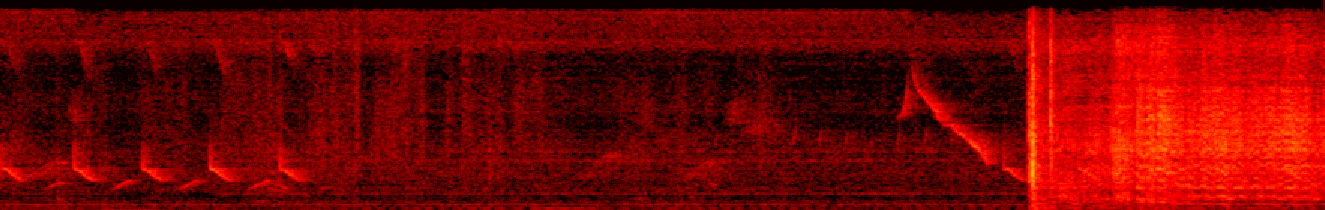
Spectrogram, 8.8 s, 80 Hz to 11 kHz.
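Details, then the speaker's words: Ford F-350 with low-mileage engine, sitting 5-6 years, on a weak substitute battery, fuel fed by hand: cranks and churns without catching after briefly firing; cranking not fast enough and owner believes it flooded. "It just wasn't fast enough. Still not fast enough."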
